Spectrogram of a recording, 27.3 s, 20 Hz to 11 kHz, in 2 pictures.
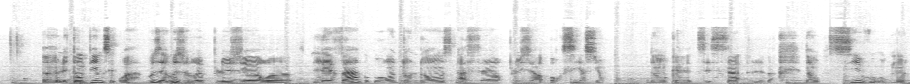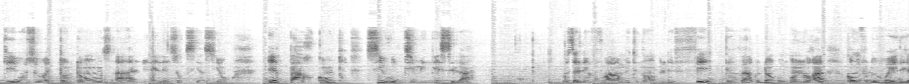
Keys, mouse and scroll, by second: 10.5-12.4 middle drag, 16.6 space.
